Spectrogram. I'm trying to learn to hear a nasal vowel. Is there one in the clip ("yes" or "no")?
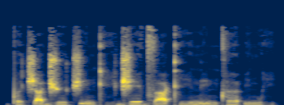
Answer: no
